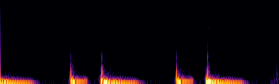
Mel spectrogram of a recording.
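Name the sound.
heartbeat sound effect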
